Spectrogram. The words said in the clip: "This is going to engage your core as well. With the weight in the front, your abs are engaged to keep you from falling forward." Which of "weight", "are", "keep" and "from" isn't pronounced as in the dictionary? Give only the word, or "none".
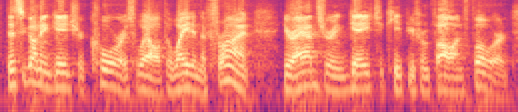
none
